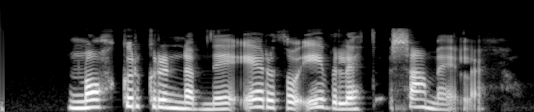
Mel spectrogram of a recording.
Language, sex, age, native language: Icelandic, female, 20-29, Icelandic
